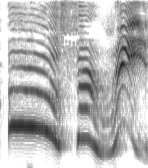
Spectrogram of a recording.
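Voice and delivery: very high, loud shrieking oh sirree; panicked cry. Acted. Cow shrieking as the plane wobbles, panicked.

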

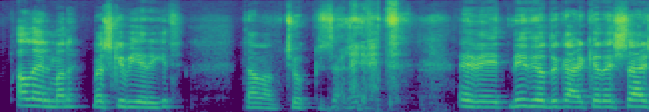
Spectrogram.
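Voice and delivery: ordinary talk, nothing marked

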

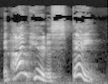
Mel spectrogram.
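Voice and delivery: high, haughty kangaroo scolding; scoff, then tell off the elephant sharply; snapping. A narrator's reading. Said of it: "snapped the big kangaroo".

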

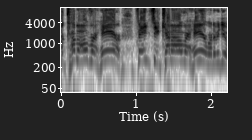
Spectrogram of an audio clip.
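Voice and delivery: high, urgent call across the room; mock frantic call. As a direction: yell for your partner in a high pitch. Calling to Vincent in game.

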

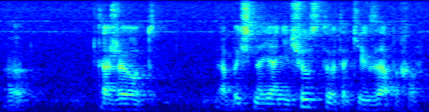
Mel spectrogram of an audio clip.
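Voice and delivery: glass rim before mouth; talking while sniffing wine; speaking into wine glass. Real, not acted.

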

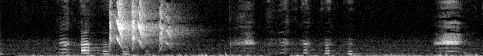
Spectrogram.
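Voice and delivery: breathless laughing fit; can't stop laughing; wheezing laughter; airy real laughter. Real, not acted. Laughing at parrot.

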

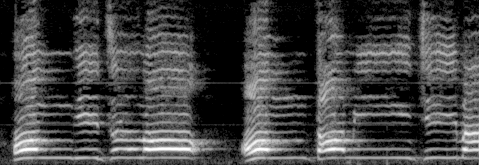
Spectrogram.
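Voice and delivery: high, loud drawn-out announcement; ringing lottery call; announcer's call. Acted. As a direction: call the winning number out across the temple. Lottery caller announces the number.

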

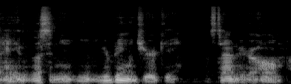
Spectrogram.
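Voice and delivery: low, soft tough-guy warning; half-hearted bouncer telling someone off. Retold or imitated. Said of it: "a bouncer voice".

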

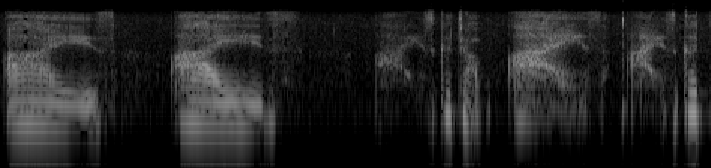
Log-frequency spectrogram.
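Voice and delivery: dropping to a whisper for suspense. Shown as a demonstration. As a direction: draw the kids in with a secret hush. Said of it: "And then I'll say".

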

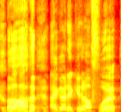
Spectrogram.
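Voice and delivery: high, loud hurried parent, laughing; laughing mock urgency. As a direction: fake panic while giggling. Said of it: "Why am I laughing about this".

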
